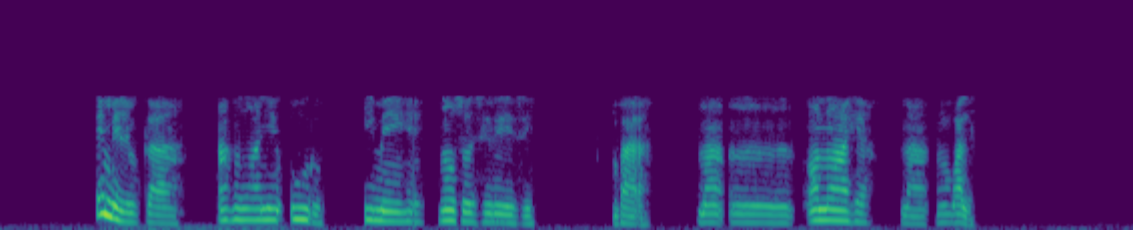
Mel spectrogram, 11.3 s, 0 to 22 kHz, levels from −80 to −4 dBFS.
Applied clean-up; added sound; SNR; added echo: neural diffusion model UNIVERSE++.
